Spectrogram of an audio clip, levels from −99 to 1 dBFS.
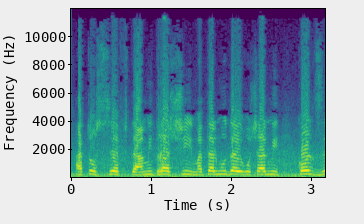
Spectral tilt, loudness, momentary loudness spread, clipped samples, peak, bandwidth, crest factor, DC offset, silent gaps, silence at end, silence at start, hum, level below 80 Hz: -6 dB/octave; -9 LUFS; 5 LU; 0.2%; 0 dBFS; 12 kHz; 8 dB; 2%; none; 0 s; 0 s; none; -28 dBFS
